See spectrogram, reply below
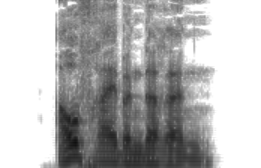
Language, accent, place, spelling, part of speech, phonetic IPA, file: German, Germany, Berlin, aufreibenderen, adjective, [ˈaʊ̯fˌʁaɪ̯bn̩dəʁən], De-aufreibenderen.ogg
- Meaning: inflection of aufreibend: 1. strong genitive masculine/neuter singular comparative degree 2. weak/mixed genitive/dative all-gender singular comparative degree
